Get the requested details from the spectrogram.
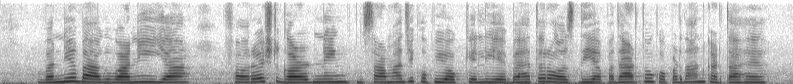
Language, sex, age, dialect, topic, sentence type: Hindi, female, 25-30, Hindustani Malvi Khadi Boli, agriculture, statement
